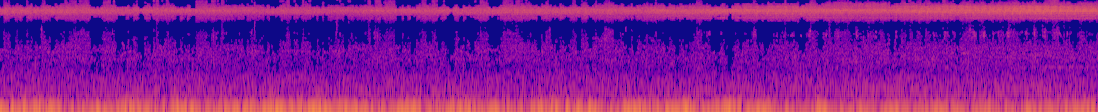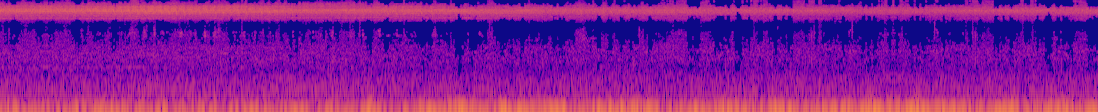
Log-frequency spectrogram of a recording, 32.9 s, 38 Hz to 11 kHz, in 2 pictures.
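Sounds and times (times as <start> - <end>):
cicadas singing: 9.0 - 32.8.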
